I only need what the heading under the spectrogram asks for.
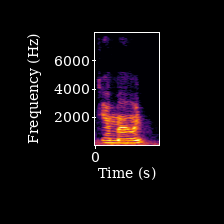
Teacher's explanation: la pronunciación de la doble L o de la L se escuchó como una fricativa palatal sonora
